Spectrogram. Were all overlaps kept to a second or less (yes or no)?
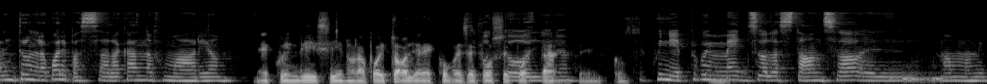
no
